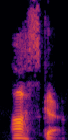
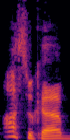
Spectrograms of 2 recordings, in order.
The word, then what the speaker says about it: Asuka: Speaking of suck, whose name is Magical Girl SpecOps Asuka, which is the first problem is I read it as Asuka, but they called her Asuka in the anime.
